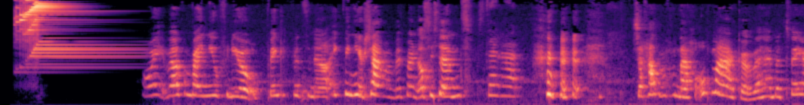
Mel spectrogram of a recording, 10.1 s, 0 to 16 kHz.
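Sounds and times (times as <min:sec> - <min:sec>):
bright high chime: 0:00.2 - 0:02.2.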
